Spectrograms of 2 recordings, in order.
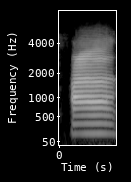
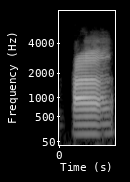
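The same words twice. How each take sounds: The two takes are said the same way.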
